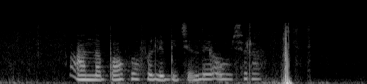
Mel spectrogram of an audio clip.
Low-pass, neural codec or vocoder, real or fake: 7.2 kHz; none; real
